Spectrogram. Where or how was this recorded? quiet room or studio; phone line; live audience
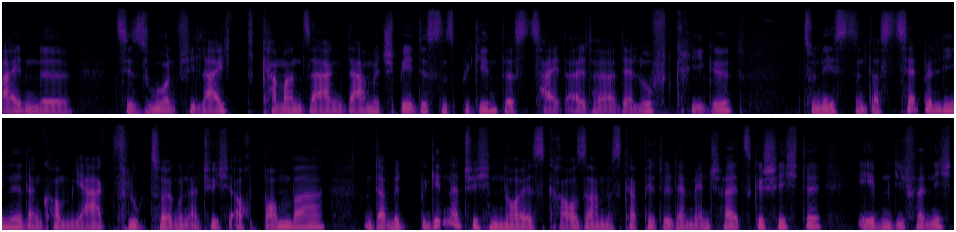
quiet room or studio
